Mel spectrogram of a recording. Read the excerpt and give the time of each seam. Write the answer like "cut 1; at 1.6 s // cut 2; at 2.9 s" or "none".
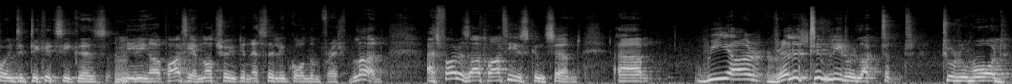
none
